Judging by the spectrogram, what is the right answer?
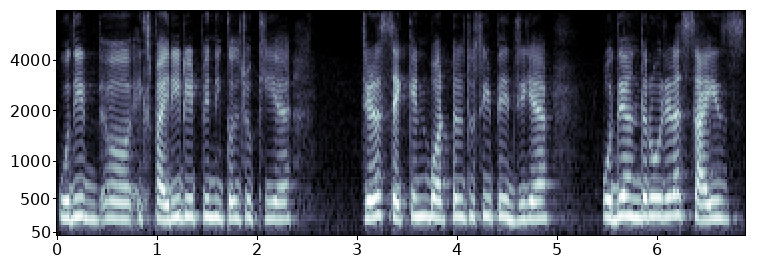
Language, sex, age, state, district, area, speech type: Punjabi, female, 18-30, Punjab, Fatehgarh Sahib, urban, spontaneous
